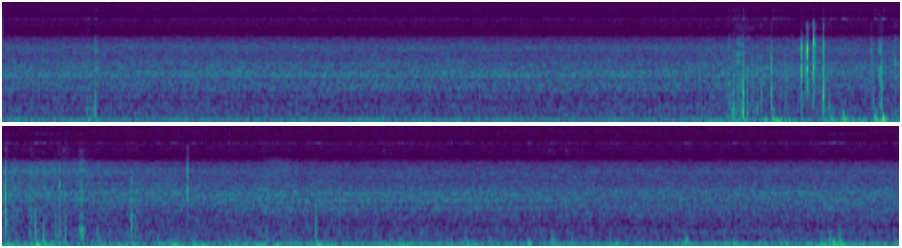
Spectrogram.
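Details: Computer making a low steady hum with an uneven rhythmic throb and scattered knocks swelling midway, noticed while making music videos; owner wonders if heat inside is the cause, source of pulsing unclear.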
